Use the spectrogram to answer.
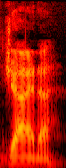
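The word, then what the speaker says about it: Geena: It's pronounced Gina.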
